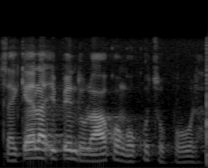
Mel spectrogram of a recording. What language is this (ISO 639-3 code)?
nbl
